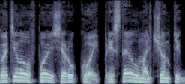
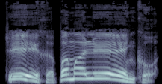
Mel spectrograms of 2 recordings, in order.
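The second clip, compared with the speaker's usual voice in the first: higher, long drawn-out vowels; slow, distinct drawl; 11 semitones higher, much slower than usual. A narrator's reading. Customs officer ignoring the shouting, slow and distinct. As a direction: stretch it out, unhurried and clear. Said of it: "не обращая внимания на крик, цедил слова медленно и чётко".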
